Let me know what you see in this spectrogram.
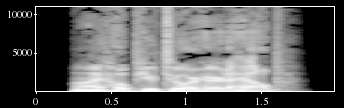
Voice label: greet, male; video games; npc; source engine; episodic; episode 1

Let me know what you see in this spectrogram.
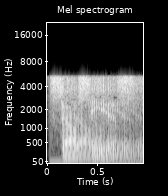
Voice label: "celsius", vox; Source Engine; bshift

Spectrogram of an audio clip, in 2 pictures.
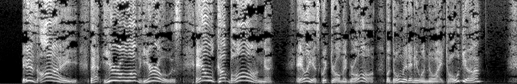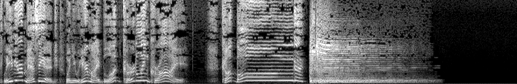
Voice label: answering machine message; cartoon sound fx; quick draw mcgraw; hannah barbera cartoon sound fx

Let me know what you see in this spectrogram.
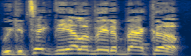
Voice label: misc directional, coach, survivor voice; source engine; left 4 dead 2

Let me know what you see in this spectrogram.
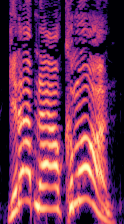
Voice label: revive friend loud, survivor voice

